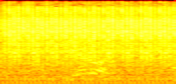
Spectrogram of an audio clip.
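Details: Dacia Logan idling after compressor clutch replacement: steady, even idle with no squeal or chirp from the belt side; front accessory drive quiet, though alternator still suspected of noise.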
